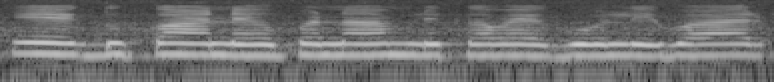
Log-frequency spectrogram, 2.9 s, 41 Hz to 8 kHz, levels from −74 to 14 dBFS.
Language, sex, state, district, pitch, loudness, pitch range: Hindi, female, Rajasthan, Bikaner, 235 Hz, -13 LUFS, 230-240 Hz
